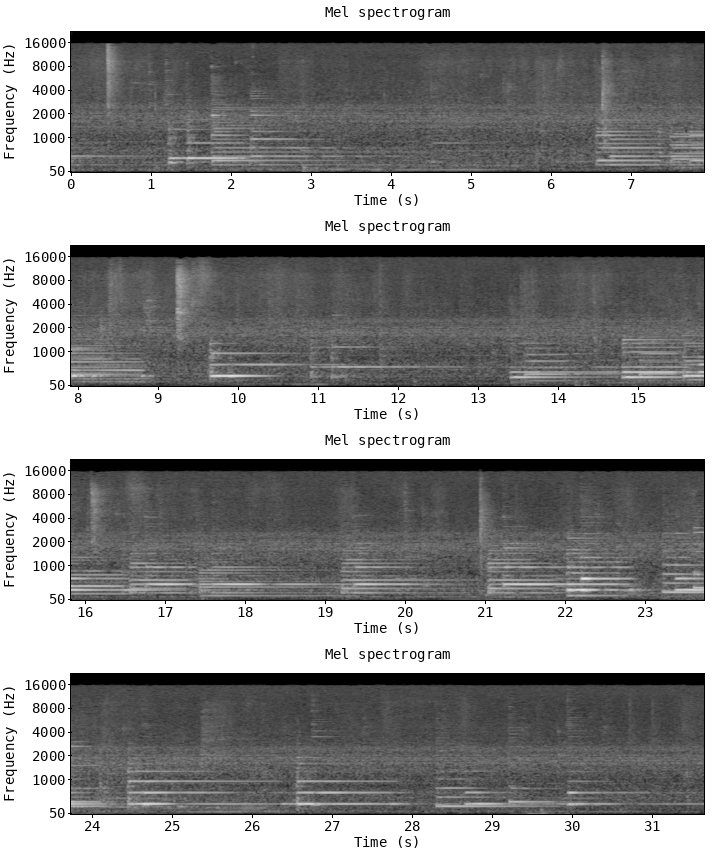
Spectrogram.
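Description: Two acoustic guitars playing a classical duet, plucked notes in flowing phrases with pauses between them.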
